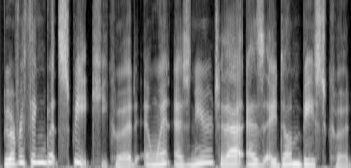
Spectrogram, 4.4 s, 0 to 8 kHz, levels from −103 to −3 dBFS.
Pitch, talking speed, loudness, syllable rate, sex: 230 Hz, 230 wpm, -17 LUFS, 4.7 syllables/s, female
